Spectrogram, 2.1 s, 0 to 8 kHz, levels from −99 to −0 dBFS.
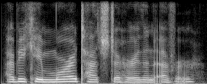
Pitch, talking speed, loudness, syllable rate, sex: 220 Hz, 230 wpm, -15 LUFS, 6.9 syllables/s, female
